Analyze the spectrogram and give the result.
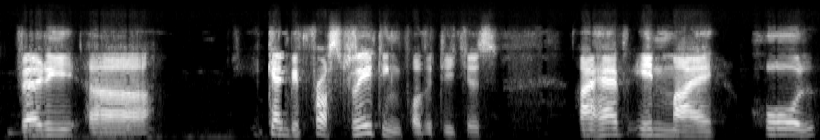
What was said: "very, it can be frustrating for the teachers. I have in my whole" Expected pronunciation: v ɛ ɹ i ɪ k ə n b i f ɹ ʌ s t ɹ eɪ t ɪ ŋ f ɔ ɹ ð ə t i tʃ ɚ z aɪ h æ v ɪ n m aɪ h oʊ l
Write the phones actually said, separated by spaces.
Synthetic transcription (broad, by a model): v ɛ ɹ i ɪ k ə n b i f ɹ ʌ s t ɹ eɪ t ɪ ŋ f ɔ ɹ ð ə t i tʃ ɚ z aɪ h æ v ɪ n m aɪ h oʊ l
